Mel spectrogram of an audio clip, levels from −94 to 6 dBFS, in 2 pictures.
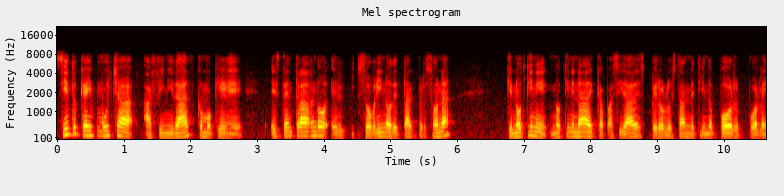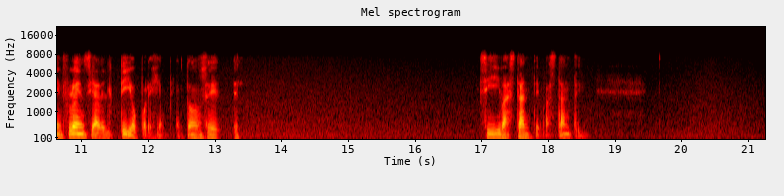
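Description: From 8.61 to 8.79 s, the speech turns briefly rough and grainy. This is a lost packet rebuilt from error correction. Several packets failed to arrive, but each following packet carried a low-bitrate backup copy, and the Opus decoder played those instead. About 100 ms of the speech was rebuilt this way, so nothing drops out. The patched frames just sound coarser and noisier than the audio around them.

Right after that come three short concealed packet losses, at 8.81 to 8.85 s, 8.85 to 8.89 s and 8.89 to 8.93 s. Each covers about 20 ms of audio that never reached the decoder in time, and this time no backup copy existed. The receiver guessed at the missing audio by extending the last sound, then blended back into the real signal. Back to back, they are heard as a short smeared wobble that stretches the roughness a little further. The Opus call path here is wideband, with nothing above 8 kHz.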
